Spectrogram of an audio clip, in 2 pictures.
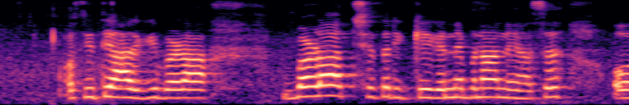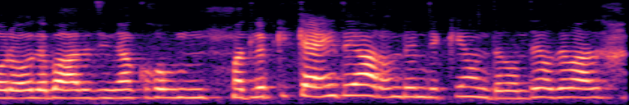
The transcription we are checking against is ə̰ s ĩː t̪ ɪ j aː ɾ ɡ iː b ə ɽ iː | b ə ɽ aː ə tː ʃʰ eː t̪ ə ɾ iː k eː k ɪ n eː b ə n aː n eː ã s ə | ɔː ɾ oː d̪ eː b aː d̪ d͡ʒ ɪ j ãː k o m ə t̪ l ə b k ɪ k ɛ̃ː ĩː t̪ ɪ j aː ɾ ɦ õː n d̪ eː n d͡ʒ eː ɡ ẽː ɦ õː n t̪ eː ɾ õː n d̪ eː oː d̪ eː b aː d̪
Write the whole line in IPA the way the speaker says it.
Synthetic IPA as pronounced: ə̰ s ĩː t̪ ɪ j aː ɾ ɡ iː b ə ɽ aː | b ə ɽ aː ə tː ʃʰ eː t̪ ə ɾ iː k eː k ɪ n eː b ə n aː n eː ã s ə | ɔː ɾ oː d̪ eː b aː d̪ d͡ʒ ɪ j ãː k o m ə t̪ l ə b k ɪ k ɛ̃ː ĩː t̪ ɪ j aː ɾ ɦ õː n d̪ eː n d͡ʒ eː k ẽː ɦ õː n d̪ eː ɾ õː n d̪ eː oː d̪ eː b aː d̪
